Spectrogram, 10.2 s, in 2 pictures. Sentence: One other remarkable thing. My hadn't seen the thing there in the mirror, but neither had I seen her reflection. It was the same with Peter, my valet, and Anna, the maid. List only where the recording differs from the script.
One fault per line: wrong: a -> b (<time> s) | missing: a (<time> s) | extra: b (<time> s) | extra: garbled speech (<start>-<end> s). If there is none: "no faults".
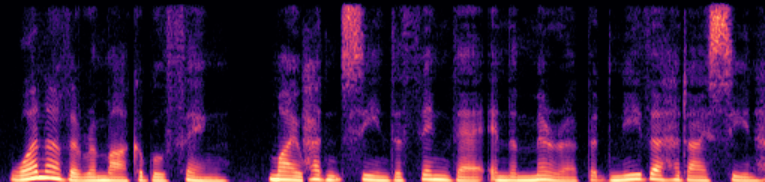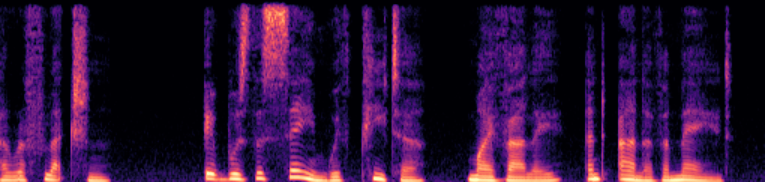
no faults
